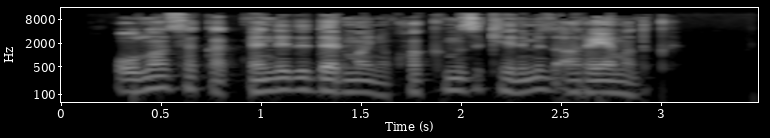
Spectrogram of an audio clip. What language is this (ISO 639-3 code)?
tur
